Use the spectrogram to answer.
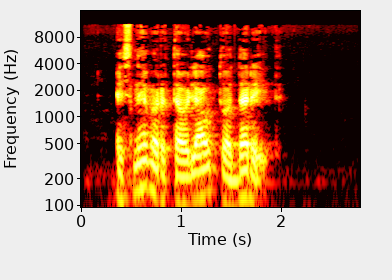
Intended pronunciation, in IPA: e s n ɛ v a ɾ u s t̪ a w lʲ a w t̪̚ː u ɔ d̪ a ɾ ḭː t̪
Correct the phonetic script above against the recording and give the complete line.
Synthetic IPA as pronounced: e s n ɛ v a ɾ u t̪ a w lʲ a w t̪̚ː u ɔ d̪ a ɾ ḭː t̪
